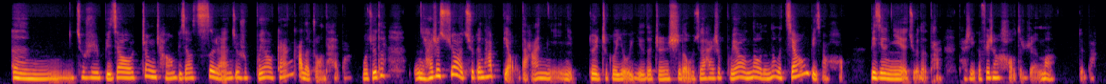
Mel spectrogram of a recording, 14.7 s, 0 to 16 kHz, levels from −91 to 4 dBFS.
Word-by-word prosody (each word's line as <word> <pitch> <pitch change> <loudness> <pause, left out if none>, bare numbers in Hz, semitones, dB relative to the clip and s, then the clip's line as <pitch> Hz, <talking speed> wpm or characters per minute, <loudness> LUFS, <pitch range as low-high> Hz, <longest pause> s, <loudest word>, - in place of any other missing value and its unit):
嗯， 175 -1 +2
就 210 +1 -3
是 200 0 +1
比 175 -4 +2
较 200 +1 +3
正 225 +4 0
常、 200 -3 -2
比 180 - -1
较 185 +2 -1
自 200 +4 +2
然， 185 0 0
就 205 +1 0
是 195 - -3
不 180 - +1
要 210 +1 +1
尴 215 +6 -4
尬 215 - 0
的 175 - +3
状 160 - -9
态 - - -10
吧。 185 +1 -20
我 175 - +1
觉 195 - +4
得， 280 +4 -2 0.4
你 180 +1 +4
还 195 - +5
是 260 +5 +5
需 260 +5 +1
要 310 -6 +4
去 210 +1 -1
跟 210 0 +3
他 240 +3 +1
表 245 0 -3
达 170 - -4
你 185 +1 0
你 160 - -3 0.2
对 175 -3 +4
这 165 +3 -7
个 165 -2 0
友 165 - +1
谊 180 -4 -1
的 160 0 0
珍 155 0 -1
视 165 +1 -1
的， 195 - 0
我 - - -4
觉 175 - -3
得 - - +1
还 185 +1 -1
是 195 - -2
不 185 -2 -2
要 210 +2 +1
闹 200 0 +2
得 170 - -1
那 210 +6 0
么 200 - +2
僵 235 - +1
比 - - +3
较 - - -9
好。 - - -14 0.3
毕 200 - +6
竟 185 -3 +5
你 160 - +3
也 - - +1
觉 - - -6
得 - - -6
他 - - -12 0.2
他 - - -20
是 170 - -3
一 - - -1
个 160 - -5
非 200 - 0
常 200 0 +3
好 - - -8
的 - - -12
人 195 - -10
嘛， 170 -2 -1 0.3
对 - - -11
吧？ - - -18
195 Hz, 320 characters per minute, -22 LUFS, 175-210 Hz, 0.4 s, 毕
